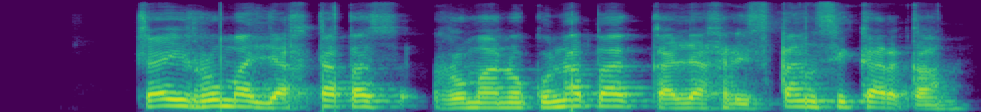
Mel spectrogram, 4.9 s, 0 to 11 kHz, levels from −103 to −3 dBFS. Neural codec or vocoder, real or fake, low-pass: codec, 44.1 kHz, 7.8 kbps, Pupu-Codec; fake; 9.9 kHz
